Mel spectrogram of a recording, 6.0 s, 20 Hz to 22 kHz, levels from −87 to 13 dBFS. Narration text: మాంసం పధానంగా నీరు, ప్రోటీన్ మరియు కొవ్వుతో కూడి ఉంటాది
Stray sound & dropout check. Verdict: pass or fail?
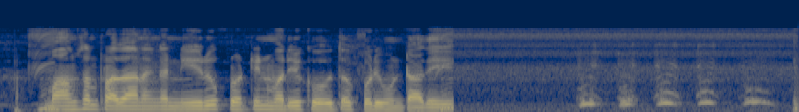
fail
